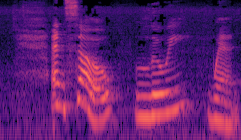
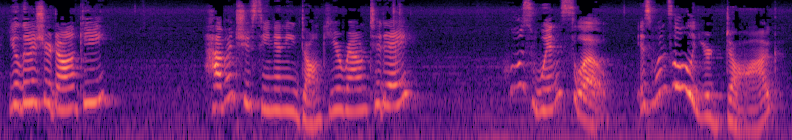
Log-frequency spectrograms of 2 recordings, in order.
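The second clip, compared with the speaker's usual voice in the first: neighbors asking; 7 semitones higher, 4 dB louder than usual. Acted. Neighbors calling out questions.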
